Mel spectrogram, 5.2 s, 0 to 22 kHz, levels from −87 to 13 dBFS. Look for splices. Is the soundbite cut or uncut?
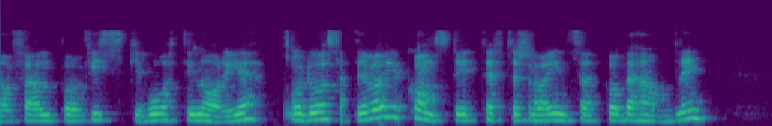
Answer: cut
